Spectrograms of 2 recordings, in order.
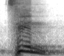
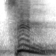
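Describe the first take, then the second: No difference in how they are said.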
